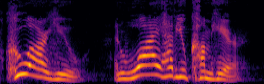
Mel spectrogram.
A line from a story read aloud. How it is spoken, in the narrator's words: he shouted down to him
